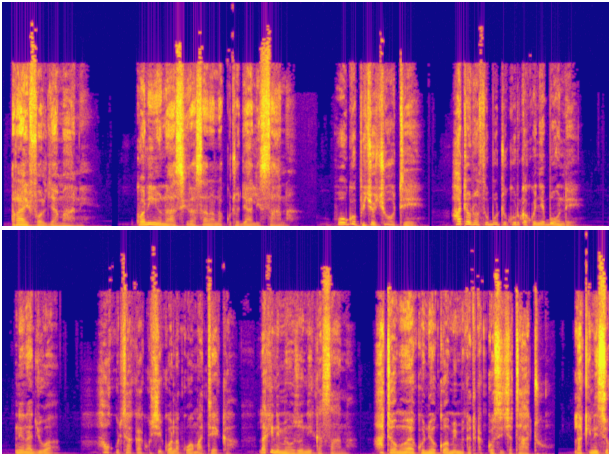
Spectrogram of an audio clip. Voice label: swahili voiceover locutor kenya; locutor Swahili de Kenia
